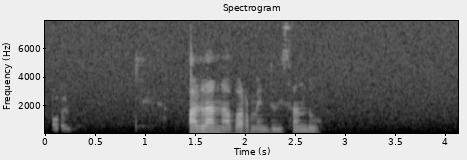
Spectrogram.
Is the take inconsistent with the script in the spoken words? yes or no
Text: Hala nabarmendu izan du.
no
